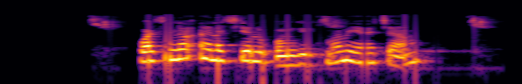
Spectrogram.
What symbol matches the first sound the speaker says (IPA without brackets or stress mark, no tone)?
w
